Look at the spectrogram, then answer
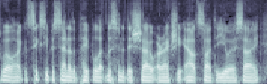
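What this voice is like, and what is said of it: Accented speech, speaking a bit quickly. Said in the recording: “I apologize for speaking a bit quickly and the accent”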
